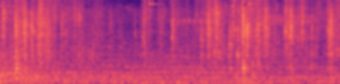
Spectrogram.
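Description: Two dogs play-fighting: low play growls, with claws clicking and paws scuffling on wooden deck boards.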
